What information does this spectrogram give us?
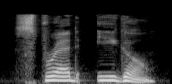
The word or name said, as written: spread eagle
